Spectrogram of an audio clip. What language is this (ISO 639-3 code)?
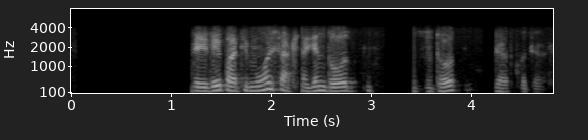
kas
